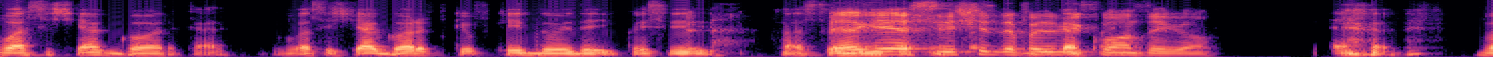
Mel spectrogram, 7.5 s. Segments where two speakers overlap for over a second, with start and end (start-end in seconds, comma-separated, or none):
4.1-5.8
